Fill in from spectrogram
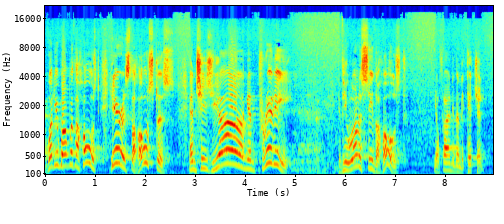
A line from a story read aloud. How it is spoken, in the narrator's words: cried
